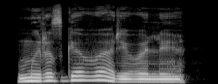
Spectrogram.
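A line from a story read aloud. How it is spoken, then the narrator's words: Irritated words through teeth. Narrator (Russian): раздраженно процедил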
